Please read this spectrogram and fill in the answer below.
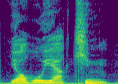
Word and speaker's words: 여호야김: 여기서 발음이 좀 비슷한데 여호야김, 미음 받침의 왕이 먼저고요. 여호야긴, 그 다음 니은 받침이 두 번째예요. 여호야김, 여호야긴 이렇게 할 때 여호야김, 김씨 할 때 그 김, 미음 받침 먼저고 여호야긴, 니은 받침이 그 나중이에요.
